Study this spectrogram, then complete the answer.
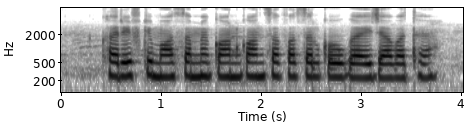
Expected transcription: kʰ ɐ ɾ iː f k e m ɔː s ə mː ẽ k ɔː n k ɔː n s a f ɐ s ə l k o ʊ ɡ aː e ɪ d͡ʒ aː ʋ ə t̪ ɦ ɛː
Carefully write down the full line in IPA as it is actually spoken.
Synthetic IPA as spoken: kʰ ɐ ɾ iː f k e m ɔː s ə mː ẽ k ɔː n k ɔː n s a f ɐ s ə l k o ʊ ɡ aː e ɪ d͡ʒ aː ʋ ə t̪ ɦ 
